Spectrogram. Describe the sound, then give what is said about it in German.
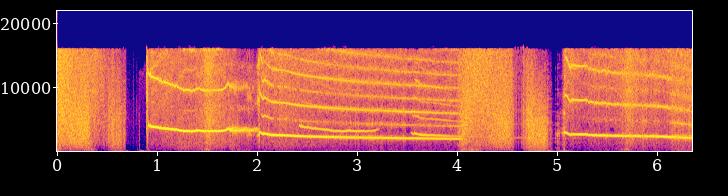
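Loud New Year's Eve fireworks crackle and bang in bursts, with shrill descending whistles from rockets streaking overhead, rendered as pets such as cats probably hear them. The piercing high whistles dominate, sounding sharp and unpleasant, with no voices. “Haustiere, Katzen zum Beispiel, hören ihn wahrscheinlich eher so.”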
